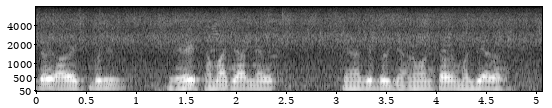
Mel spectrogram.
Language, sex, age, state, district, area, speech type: Gujarati, male, 60+, Gujarat, Valsad, rural, spontaneous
